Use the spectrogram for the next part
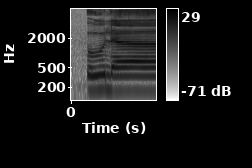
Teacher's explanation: ہے اور کڑی زبر ہے، خوب لمبا کرنا ہے اس کو، مد کو 5 الف کے مقدار لمبا کیا جاتا ہے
